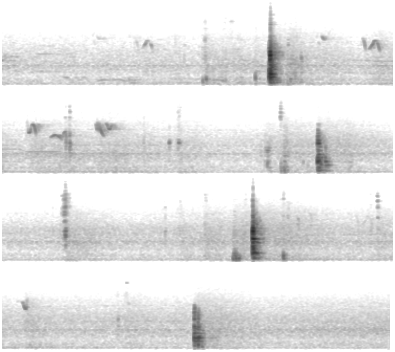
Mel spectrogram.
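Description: A handful of sharp knocks of wood on wood, a few seconds apart, the loudest about three and a half and thirteen seconds in, as tools are set down and moved on a planed pine board while it is checked for flat.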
